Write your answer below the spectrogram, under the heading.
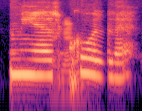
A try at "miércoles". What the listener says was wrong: Very good. Miércoles. Okay. So pronounce it again.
